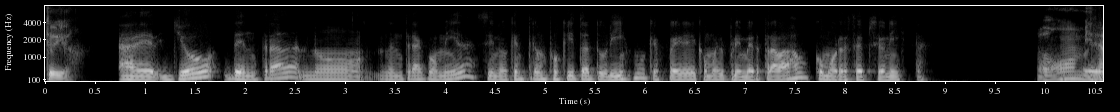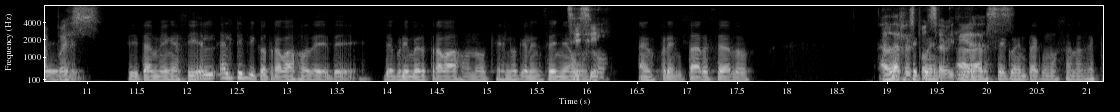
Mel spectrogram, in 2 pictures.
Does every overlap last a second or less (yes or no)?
no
